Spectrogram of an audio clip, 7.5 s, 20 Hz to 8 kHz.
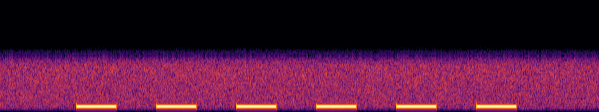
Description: Telephone call progress tone (single-tone plan, as in Europe, Japan and elsewhere), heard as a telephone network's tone, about 440 Hz, 0.5 s on and 0.5 s off. Busy tone.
